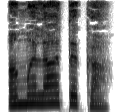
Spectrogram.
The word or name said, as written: ಅಮಲಾತಕ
